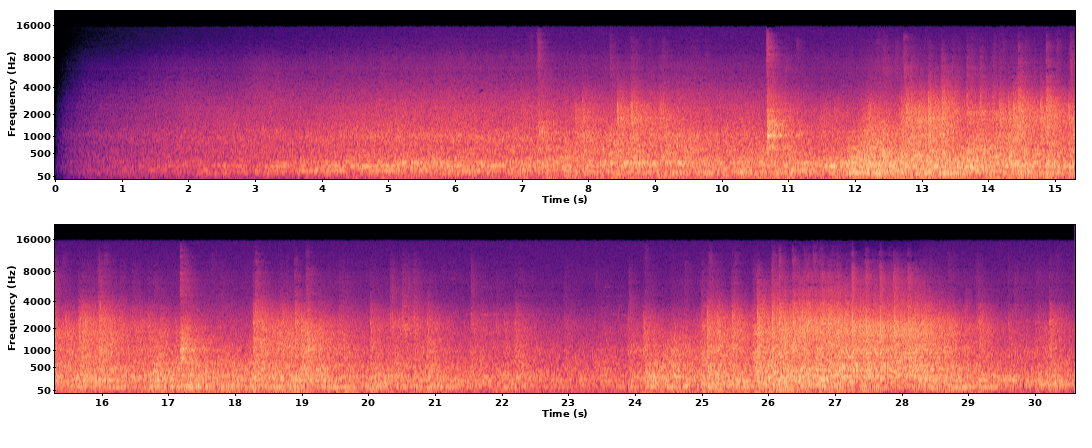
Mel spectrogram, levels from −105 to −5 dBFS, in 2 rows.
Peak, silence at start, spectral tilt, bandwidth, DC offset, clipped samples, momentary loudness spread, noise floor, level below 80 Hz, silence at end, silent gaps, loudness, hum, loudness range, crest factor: -2 dBFS; 0.85 s; -6 dB/octave; 15.5 kHz; under 0.1%; under 0.1%; 15 LU; -54 dBFS; -36 dBFS; 0 s; none; -19 LUFS; none; 12 LU; 18 dB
